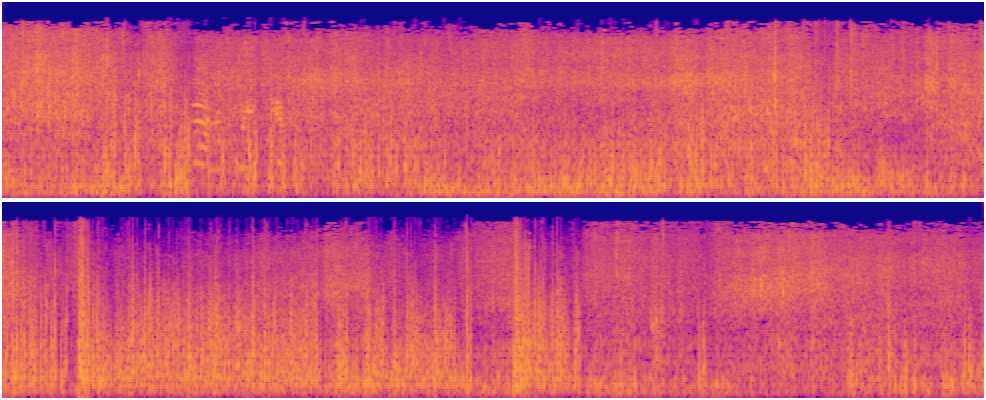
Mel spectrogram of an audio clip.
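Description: Wind buffeting the microphone, with waves breaking on the shore underneath.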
